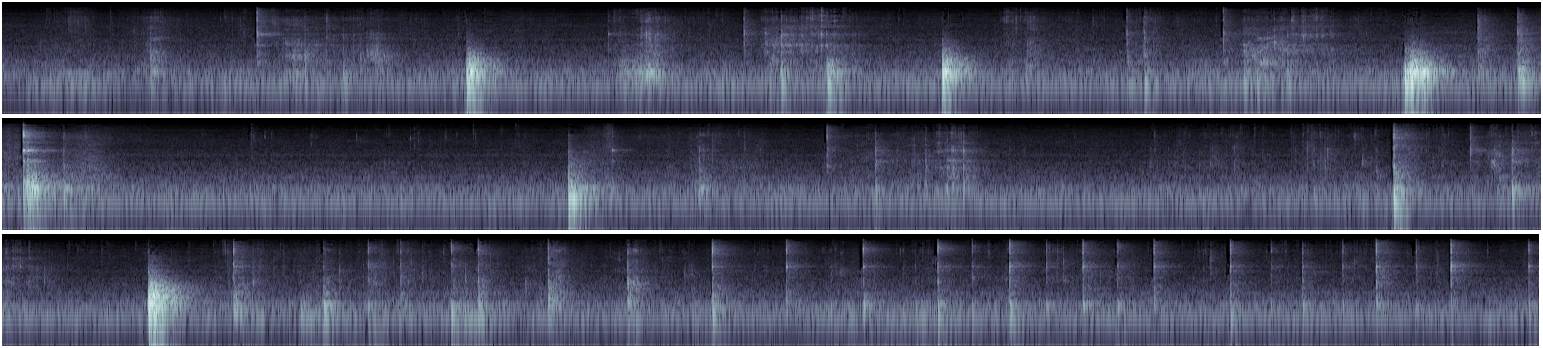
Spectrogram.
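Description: Metal fork clinking and scraping against a glass mixing bowl while stirring buttermilk into wet biscuit dough. The taps are irregular at first, then come quicker, about two or three a second, over the last several seconds.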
